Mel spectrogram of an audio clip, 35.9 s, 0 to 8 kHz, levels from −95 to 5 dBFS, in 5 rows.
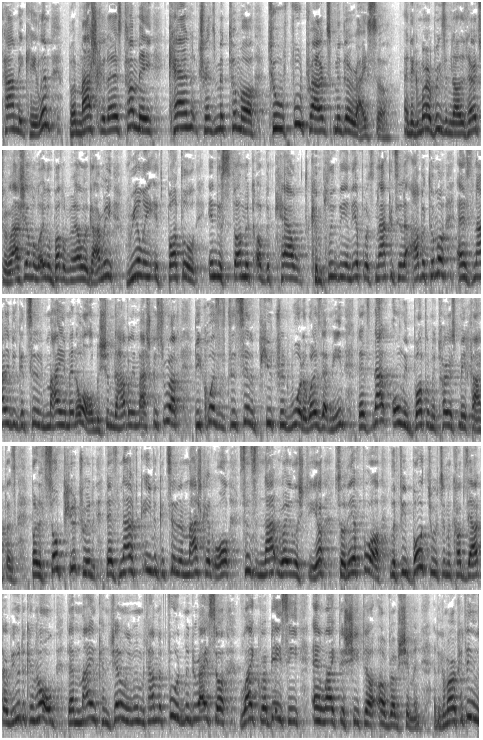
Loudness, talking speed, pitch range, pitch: -15 LUFS, 185 wpm, 220-255 Hz, 240 Hz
